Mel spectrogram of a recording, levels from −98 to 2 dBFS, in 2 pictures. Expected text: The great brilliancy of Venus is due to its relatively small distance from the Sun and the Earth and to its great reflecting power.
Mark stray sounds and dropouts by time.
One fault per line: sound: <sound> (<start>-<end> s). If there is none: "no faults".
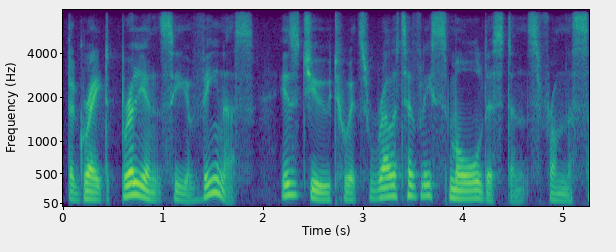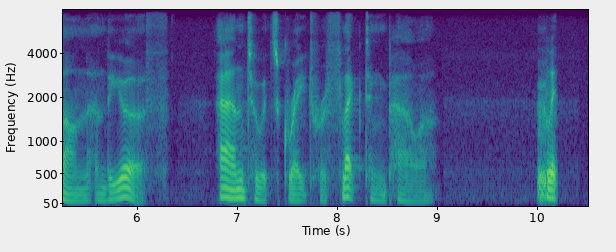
sound: laugh (10.0-10.2 s)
